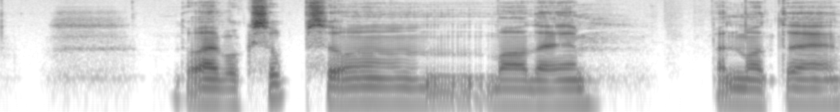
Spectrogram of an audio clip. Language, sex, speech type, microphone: Norwegian, male, spontaneous, Shure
